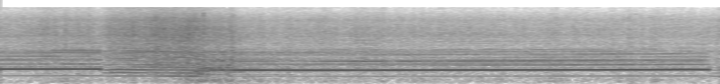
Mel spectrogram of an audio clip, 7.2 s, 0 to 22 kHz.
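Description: Kawasaki Ninja ZX-10R's inline-four engine running steadily at highway speed, with road and wind noise. The level dips briefly about a second in and again near the end, and the engine note shifts slightly before holding steady.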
